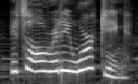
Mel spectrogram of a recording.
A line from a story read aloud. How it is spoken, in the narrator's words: the fish exclaimed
